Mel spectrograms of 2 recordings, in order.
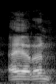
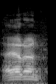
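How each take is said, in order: Both takes have the same delivery.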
